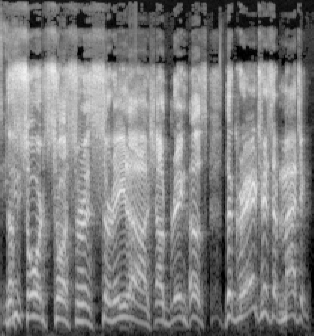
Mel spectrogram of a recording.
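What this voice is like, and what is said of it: Theatrical fantasy-style put-on accent. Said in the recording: “And your accent. Mwah. ... Perfect for this land.”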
